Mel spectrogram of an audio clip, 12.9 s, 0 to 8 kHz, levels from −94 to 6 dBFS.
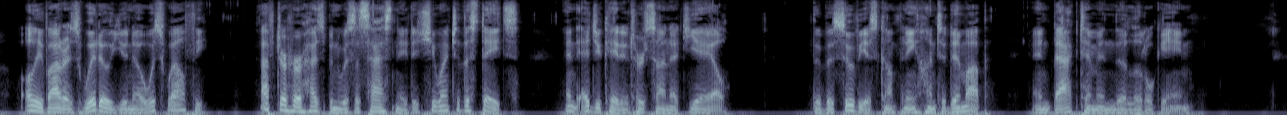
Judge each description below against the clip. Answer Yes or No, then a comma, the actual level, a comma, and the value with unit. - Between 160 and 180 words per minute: Yes, average, 165 wpm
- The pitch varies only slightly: No, average, 4.3 semitones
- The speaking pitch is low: Yes, very low, 85 Hz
